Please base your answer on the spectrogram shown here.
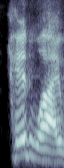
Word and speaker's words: Quidwai: Sabba, and I'm going to say it right, Quidwai with me, because I've been pronouncing it wrong this whole time.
